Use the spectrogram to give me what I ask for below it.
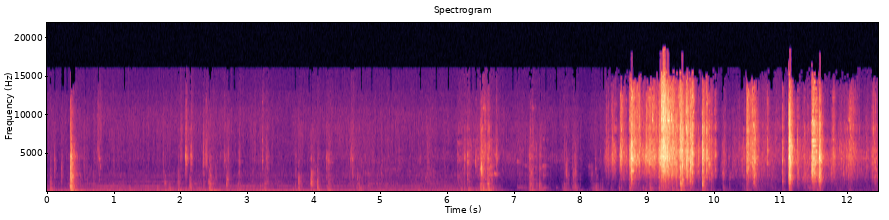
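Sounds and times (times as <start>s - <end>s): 
descending elevator motor hum: 0.0s - 6.7s
elevator mechanical clunk: 0.0s - 7.6s
elevator rattles: 0.2s - 12.4s.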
